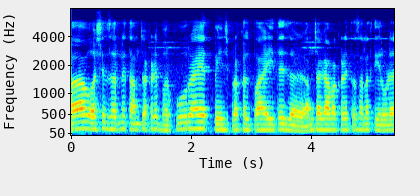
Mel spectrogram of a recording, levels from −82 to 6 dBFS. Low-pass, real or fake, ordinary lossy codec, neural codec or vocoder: none; real; none; none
